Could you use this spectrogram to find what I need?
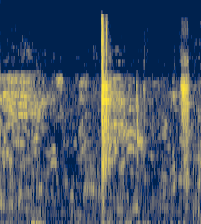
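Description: A metal bat strikes a ball with a sharp ping.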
